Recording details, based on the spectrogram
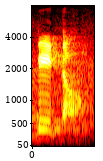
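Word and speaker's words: beta: कोई कोई इसको कोई पढ़ लेगा बेटा पढ़ लेगा, लेकिन इसका बीटा नहीं है, इसका बेटा नहीं बोलना है, बीटा कहना है, बीटा, ओके, बीटा, और इसको अल्फ़ा।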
